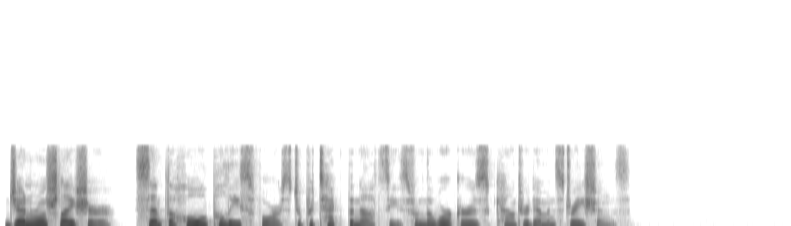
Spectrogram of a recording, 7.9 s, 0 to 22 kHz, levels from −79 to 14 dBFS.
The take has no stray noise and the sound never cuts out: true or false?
true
